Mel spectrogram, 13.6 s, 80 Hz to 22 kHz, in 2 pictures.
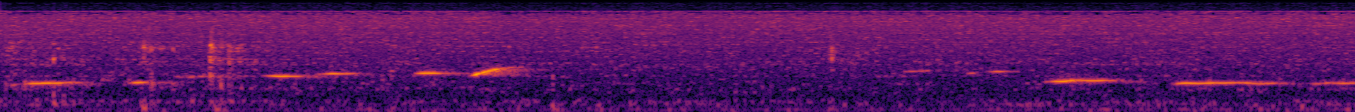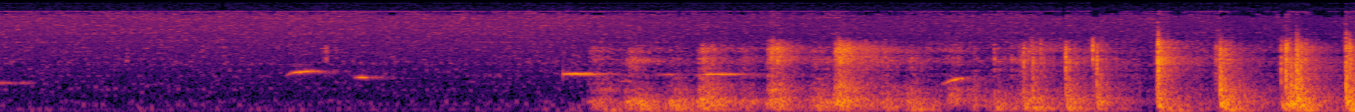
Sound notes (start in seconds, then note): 1.2 whistling; 9.6 hurried footsteps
